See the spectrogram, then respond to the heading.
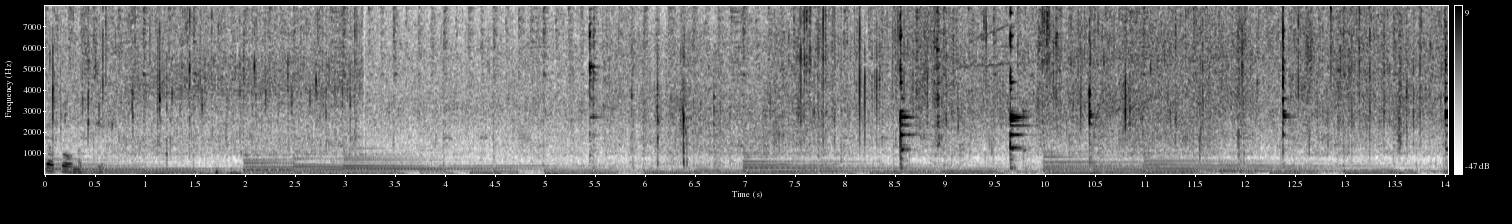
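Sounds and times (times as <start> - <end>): fries sizzling in hot oil: 0.0 - 14.0
metal skimmer clinking on pot: 9.6 - 9.9.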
